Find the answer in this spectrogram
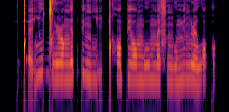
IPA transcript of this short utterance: ǃʼɛ̰ʎuː ɡ͡ǀɘːɭɔŋɛtpʲɐŋ ʎḭ ǃʰɔpʲɔːmuːmɛs ŋumʲeŋ ɭɘwɔk

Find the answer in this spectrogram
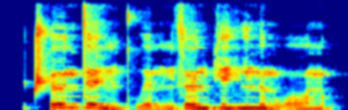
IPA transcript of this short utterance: t͡ʃʼœː˥n tɛ˥ɣĩ˩kʷʼɛː˩mĩ˥ sœː˥nbʲɛː˥vʲẽ˥n ə˩mβɔ˥n

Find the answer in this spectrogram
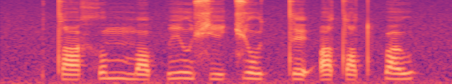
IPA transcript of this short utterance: tˤæ˨xo˦mːɒ˨pi˦˨u̯ ɕi˨˦t͡ɕo˧u̯tːe˨ʔæ˨tˤ u˦tˤpu˨˦

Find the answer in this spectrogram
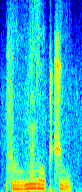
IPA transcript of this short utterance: fɹuŋɛ̃ ðokt͡ʃu

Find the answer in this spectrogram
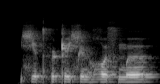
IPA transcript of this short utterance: ɕet̪ʰʉʈɪɕə ɳə̤ʁʷes məː

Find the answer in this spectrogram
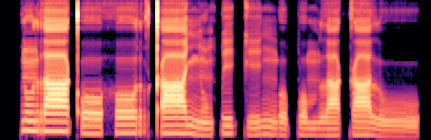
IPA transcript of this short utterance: ɾũ˦raː˦kʼoː˨ hoː˦rkʼaː˦ɲũ˨k͡pi˦ ki˨˦ ŋʊ˦˨po˦mla˦ ka˦luː˨

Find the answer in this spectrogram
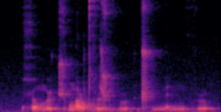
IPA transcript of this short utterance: ħo˧mo̰˥ɭ t͡ʃɔ̤˥ ŋo˧ɭdˤo̤˥ɭʐṳ˧ɭ | ɖ͡ʐo̤˩ɭŋɛ̰˩ nːo̤˧ɭ

